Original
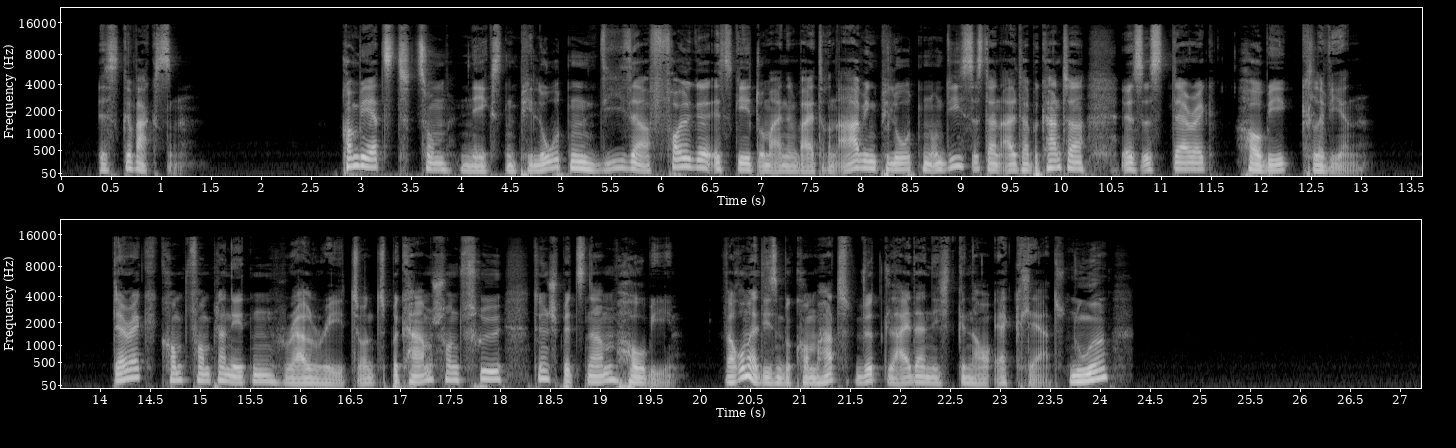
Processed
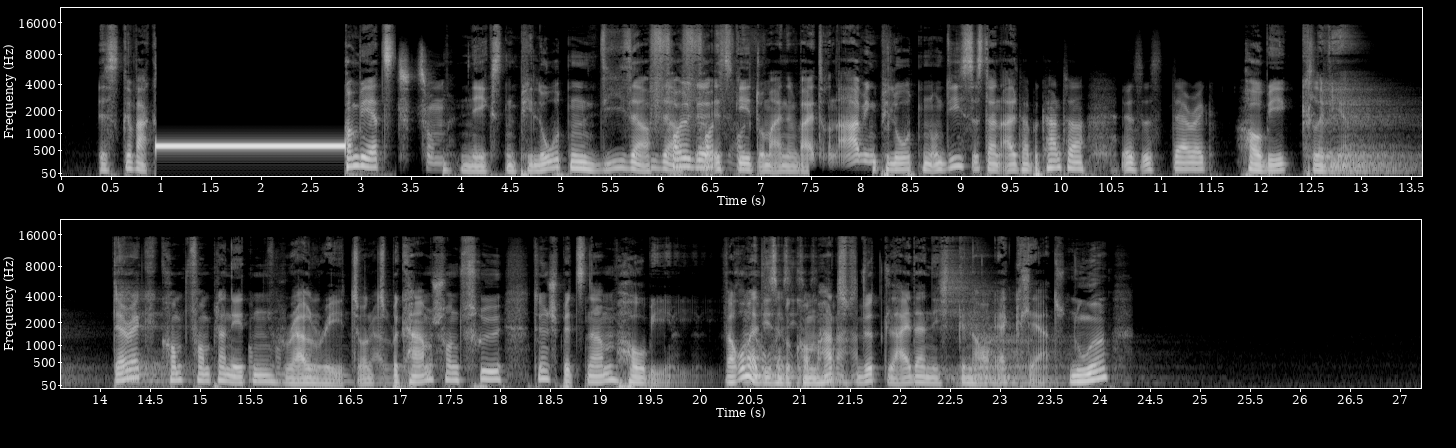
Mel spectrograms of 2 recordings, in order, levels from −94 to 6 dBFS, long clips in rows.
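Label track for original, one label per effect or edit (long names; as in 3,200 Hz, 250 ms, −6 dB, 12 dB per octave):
0.940000	2.840000	beep over 612 Hz −6.5 dBFS
3.340000	3.820000	loudspeaker in its box 440–5,000 Hz, peaks and dips at 460 Hz −7 dB, 730 Hz −5 dB, 2,100 Hz +9 dB, 3,200 Hz −9 dB, 4,700 Hz +5 dB
5.570000	6.190000	delay throw 320 ms, feedback 25%, level −2.5 dB
7.470000	8.120000	Butterworth high-pass 290 Hz
9.560000	11.840000	low-pass filter 1,200 Hz
12.580000	14.170000	thrown reverb, RT60 2.1 s, DRR 1.5 dB
14.710000	17.160000	single-tap delay 773 ms −17.5 dB
19.580000	21.570000	feedback delay that plays each chunk backwards 135 ms, feedback 45%, level −11 dB
22.360000	22.770000	thrown reverb, RT60 2.7 s, DRR 1.5 dB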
